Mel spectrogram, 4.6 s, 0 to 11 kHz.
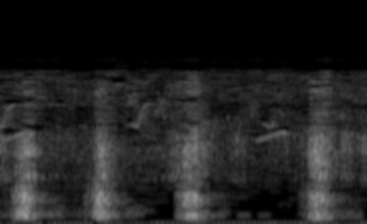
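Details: Male lion at Tembe Elephant Park, 26 October 2013, giving deep grunting roars, four loud pulses about one second apart, each swelling and fading, with a faint high whistle-like tone between them.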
